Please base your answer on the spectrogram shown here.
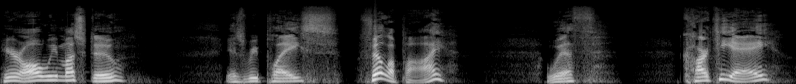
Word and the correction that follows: Chartiers: oh, that's Chartiers, I was pronouncing it in the French, or Houston, Pennsylvania.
